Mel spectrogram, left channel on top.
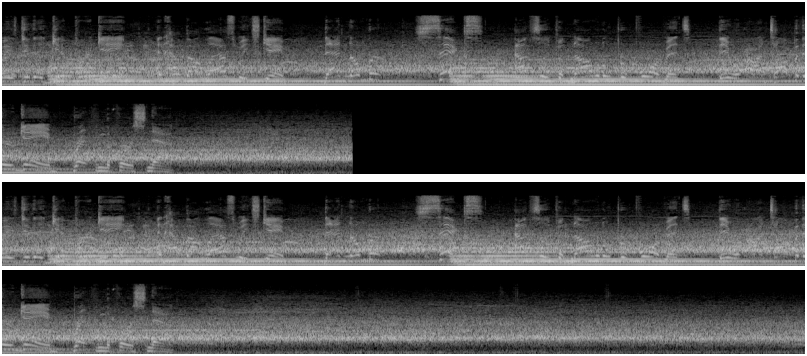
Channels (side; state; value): left; drops out; at 11.6 s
